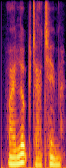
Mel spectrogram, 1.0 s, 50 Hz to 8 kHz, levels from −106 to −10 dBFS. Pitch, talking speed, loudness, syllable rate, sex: 120 Hz, 240 wpm, -17 LUFS, 6.9 syllables/s, male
